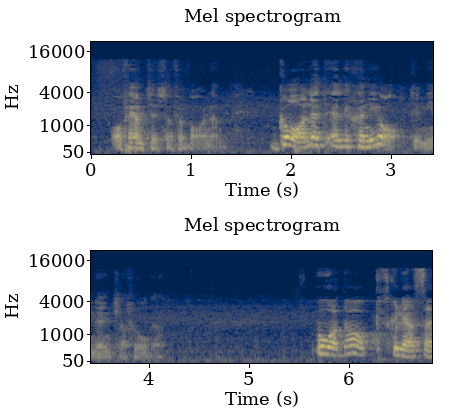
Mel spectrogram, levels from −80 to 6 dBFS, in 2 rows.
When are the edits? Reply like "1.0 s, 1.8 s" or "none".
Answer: none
